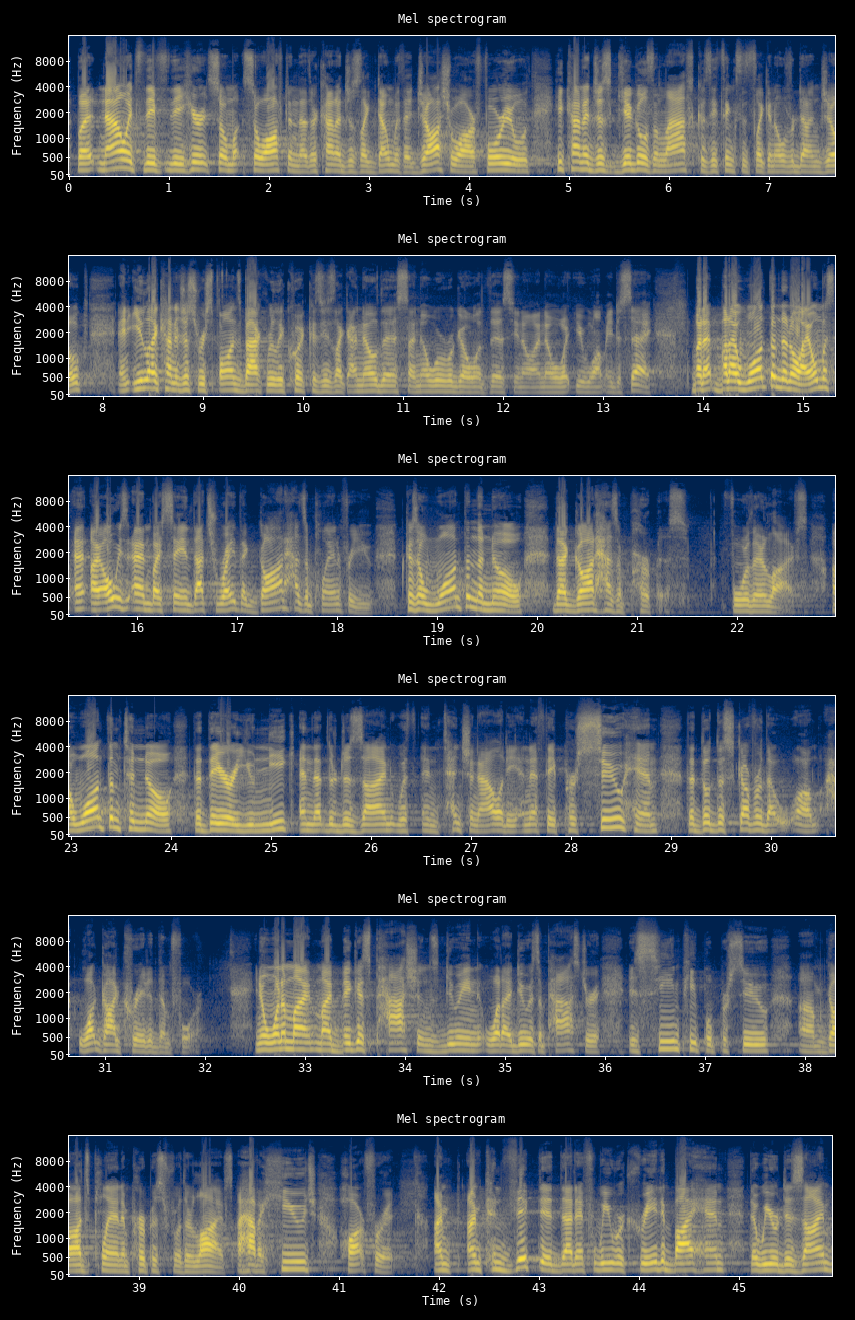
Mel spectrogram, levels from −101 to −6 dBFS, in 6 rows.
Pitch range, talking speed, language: 150-180 Hz, 240 wpm, English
